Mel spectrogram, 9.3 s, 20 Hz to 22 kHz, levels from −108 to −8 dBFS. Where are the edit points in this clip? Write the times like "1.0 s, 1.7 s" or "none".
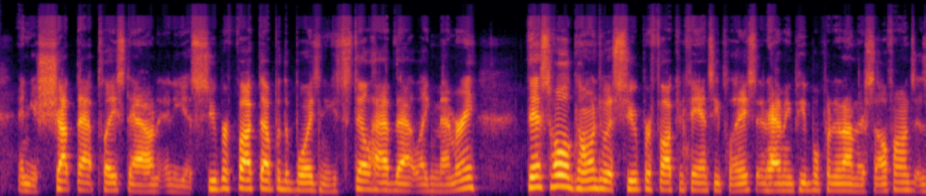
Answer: none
